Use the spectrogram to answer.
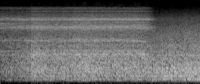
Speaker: You can hear a pretty substantial hissing noise when the air is on.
